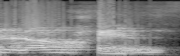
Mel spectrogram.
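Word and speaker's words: নওফেল: আপনি ওই নোফায়েল বা বলছেন তার উচ্চারণটা আমাদের কাছে হচ্ছে নফেল।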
